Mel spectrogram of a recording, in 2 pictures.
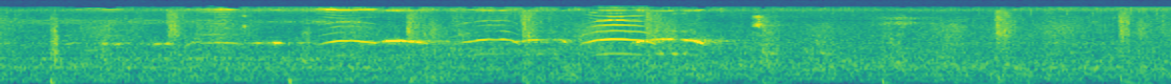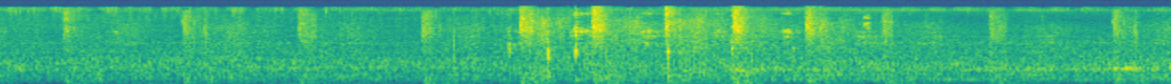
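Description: Footsteps crunch on gravel, quickening into a run.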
